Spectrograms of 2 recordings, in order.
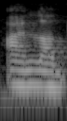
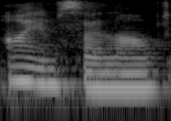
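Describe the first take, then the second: First: It is said flatly, without feeling. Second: It is said with heartfelt conviction.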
